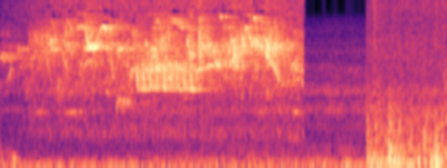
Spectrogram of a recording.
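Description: A flock of small birds chirping, many short high calls overlapping, which cut off abruptly near four seconds in. About a second later a loud low rumble of road and wind noise takes over.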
